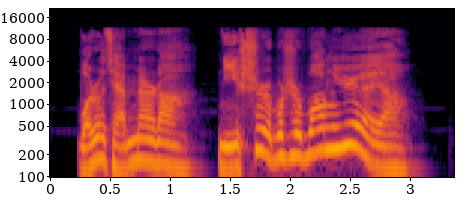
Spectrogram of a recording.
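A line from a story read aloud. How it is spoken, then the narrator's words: Familiar voice calling. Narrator (Chinese): 有人叫他的名字，而且这声音特别的熟悉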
